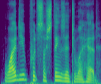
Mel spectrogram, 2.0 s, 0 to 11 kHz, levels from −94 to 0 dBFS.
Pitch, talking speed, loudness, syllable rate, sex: 135 Hz, 265 wpm, -19 LUFS, 5.4 syllables/s, male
